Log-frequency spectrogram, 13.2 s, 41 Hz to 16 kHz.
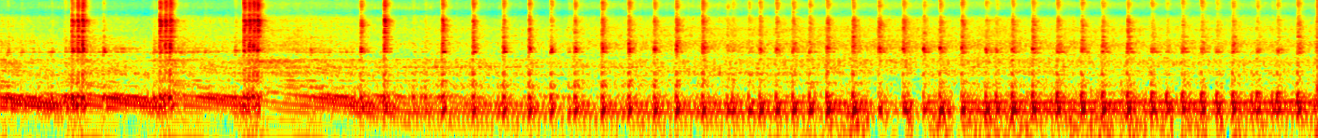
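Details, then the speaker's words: Yamaha RX100 fitted with an Indonesian RX King CDI unit via a wiring alteration, claimed to reach 14000 rpm versus 7000 for the Indian CDI. Crisp, even two-stroke popping picks up cleanly on each throttle blip; normal revving. "நீங்க sound beat ஒவ்வொரு type rice பண்றதும் sound beat மாறுறதை நீங்க பார்க்கலாம்"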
